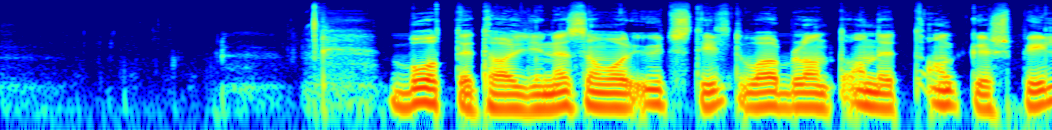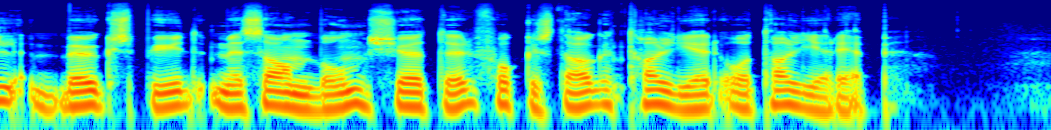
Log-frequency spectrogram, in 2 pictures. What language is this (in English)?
Norwegian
